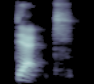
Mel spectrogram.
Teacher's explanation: I did not pronounce the b, because when you have b and right after t, usually you don't pronounce the b.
